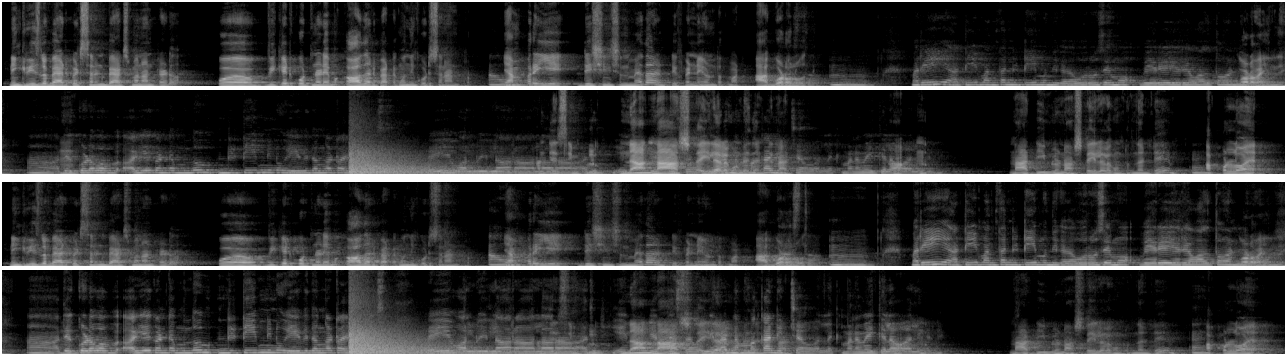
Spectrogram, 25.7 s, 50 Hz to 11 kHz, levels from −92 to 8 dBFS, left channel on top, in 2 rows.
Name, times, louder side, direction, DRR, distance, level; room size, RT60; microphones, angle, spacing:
voice 1, 0.1-1.8 2.2-4.6 5.0-8.0 12.3-12.8 13.4-13.6 18.2-20.7 21.7-22.1 22.9-24.6 25.0-25.4, left 3 dB, 40° left, 11 dB, 0.7 m, -34 dB
voice 2, 4.9-5.3 7.7-12.7 13.1-22.2 24.7-24.9, right 3 dB, 85° right, 10 dB, 0.7 m, -38 dB
sound 1, 16.3-18.7, right 3 dB, 35° right, 0.5 m, -34 dB
28.0 x 15.0 x 3.0 m, 1.2 s
head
